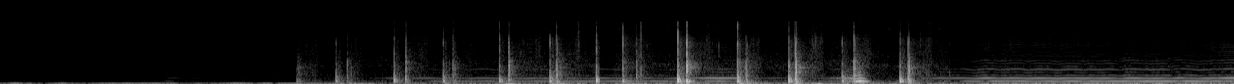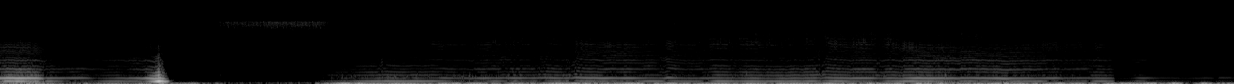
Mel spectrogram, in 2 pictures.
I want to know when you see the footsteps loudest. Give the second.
7 s.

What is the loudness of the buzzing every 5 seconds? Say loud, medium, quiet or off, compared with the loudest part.
quiet, loud, loud, quiet, quiet.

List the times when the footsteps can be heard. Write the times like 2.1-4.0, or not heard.
3.0-9.4.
